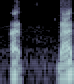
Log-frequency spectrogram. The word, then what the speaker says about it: chuckaboo: It sounds like I've heard it as a The inappropriate term, but aboo yeah, suffix, chuckaboo. No, that's exactly how it's spelled. Chuckaboo. chuckaboo.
